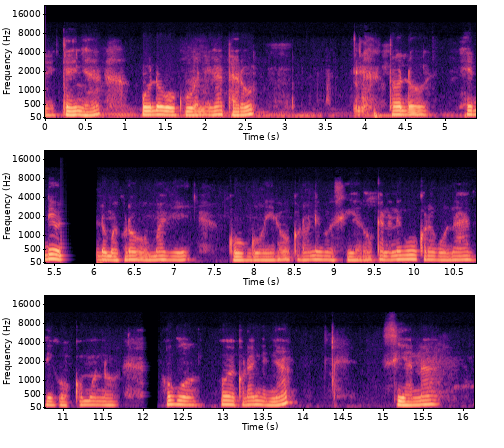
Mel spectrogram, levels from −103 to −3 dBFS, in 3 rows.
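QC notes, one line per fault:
5.57–6.04 s and 11.98–12.19 s, long network dropout: after "hĩndĩ ĩyo" and "gũkoragwo na thigũkũ mũno", a fading buzz gives way to near-silence, likely lost packets, and speech resumes with the missing stretch gone.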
